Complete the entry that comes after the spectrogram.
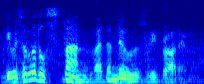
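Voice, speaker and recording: A man's voice: on the low side, wildly swooping pitch, quick pace, rough recording. A man playing a hard-boiled insurance investigator in 1950s radio detective style, clipped and businesslike. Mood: probing, dry. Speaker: lead radio actor and narrator. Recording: old radio recording with faint hiss.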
